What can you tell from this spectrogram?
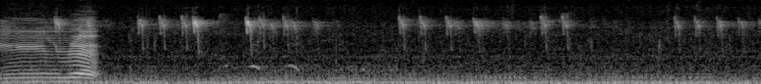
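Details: A cow in a herd grazing on green pasture gives a short moo that rises and then cuts off abruptly. Afterwards, small birds chirp repeatedly over a soft low rumble of outdoor noise.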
